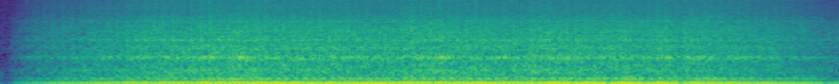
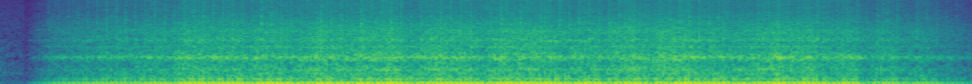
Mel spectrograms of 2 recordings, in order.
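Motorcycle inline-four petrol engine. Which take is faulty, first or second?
second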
